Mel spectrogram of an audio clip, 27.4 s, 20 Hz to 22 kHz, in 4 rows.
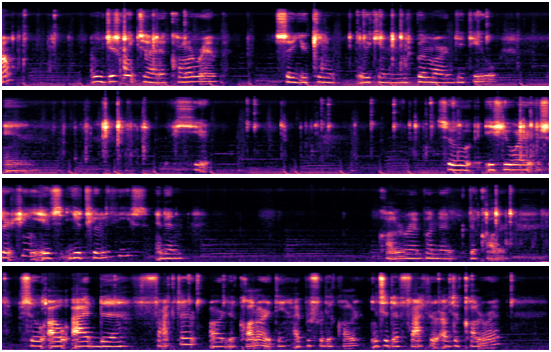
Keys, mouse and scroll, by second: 1.7 click, 4.6-9.9 drag, 21.9-25.5 drag, 26.3-27.3 drag.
